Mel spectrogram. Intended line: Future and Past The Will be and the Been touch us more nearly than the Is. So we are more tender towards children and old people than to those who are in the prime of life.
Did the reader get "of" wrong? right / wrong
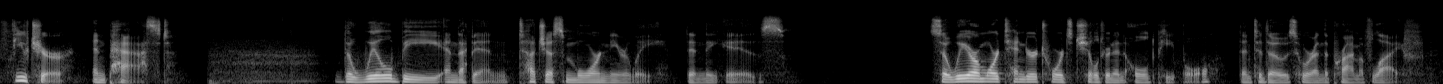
right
